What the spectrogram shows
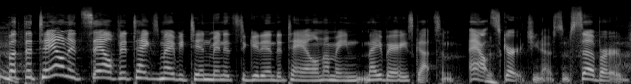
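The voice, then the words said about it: North Carolina Southern accent. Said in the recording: “I'm from Mayberry. So I tell people that with this accent ... once you get across the North Carolina line, you're in Mount Airy, North Carolina”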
